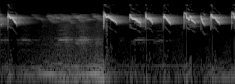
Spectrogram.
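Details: White-eye song intended to make a bird sing: a soft high twitter with a faint low hum, then a rapid string of loud, sharp, high descending chirps.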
